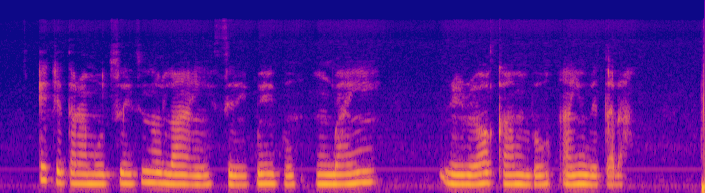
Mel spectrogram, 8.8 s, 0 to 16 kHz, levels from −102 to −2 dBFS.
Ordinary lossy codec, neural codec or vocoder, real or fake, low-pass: none; none; real; 10.8 kHz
